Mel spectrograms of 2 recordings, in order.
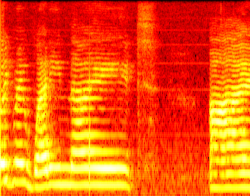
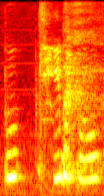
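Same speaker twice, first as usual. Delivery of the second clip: higher, giggling, nose plugged; laughing nasal; 8 semitones higher, slower than usual. Shown as a demonstration. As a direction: laugh it out holding your nose. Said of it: "keep your nose plugged".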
